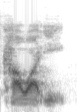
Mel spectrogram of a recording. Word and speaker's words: kawaii: little cosplayer she's so cool I know you're pronouncing the word wrong the word you are looking for is kawaii kawaii means cute Kalai means scary so if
